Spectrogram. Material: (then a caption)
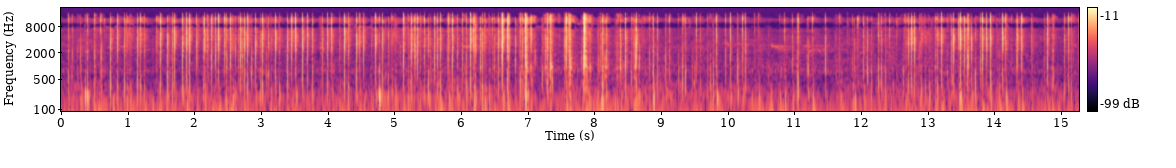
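Vinyl. Fingernails tap and scratch the surface of a green inflated PVC vinyl pool float lying on grass, close to its clear plastic handle. Dense, rapid crackling taps and scratchy rubs run continuously, with short dull knocks and occasional sharper clicks.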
